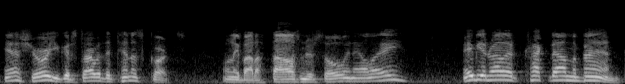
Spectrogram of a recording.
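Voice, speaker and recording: A husky-voiced police lab technician. He is businesslike and wry, in vintage radio drama style. The sound is slightly dull and lo-fi. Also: fairly high pitch, lively intonation, brisk. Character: male crime lab technician, wry, brisk, matter-of-fact. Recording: muffled old radio recording.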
